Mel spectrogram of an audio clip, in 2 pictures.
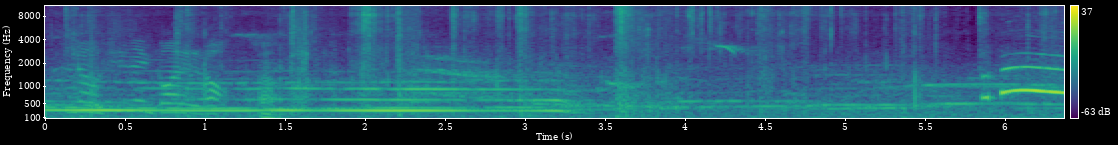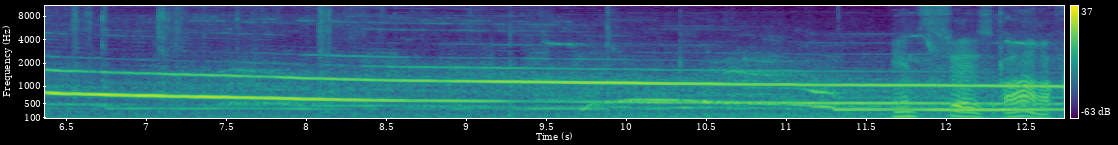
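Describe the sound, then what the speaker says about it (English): Canids at an exotic animal rescue howl in long, wavering, overlapping tones that rise sharply and hold loud and near, over background chatter and outdoor noise. "We're gonna start a howl for you."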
